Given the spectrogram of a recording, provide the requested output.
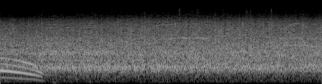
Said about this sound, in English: He salutes the crowd. He gets applause from his manager and the bench and from the Tottenham fans as well.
